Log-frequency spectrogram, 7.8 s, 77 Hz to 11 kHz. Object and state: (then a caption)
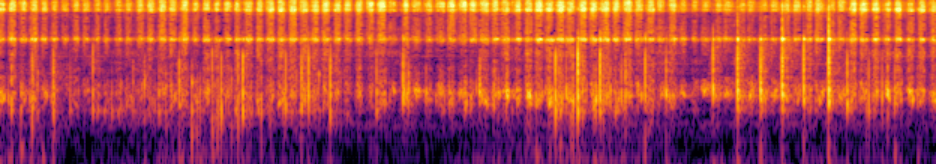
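Dry unglazed terracotta pot. A small, hollow, unglazed, dry terracotta clay pot made of stacked sections is held close to the mic and scratched and rubbed with fingernails. The result is a dense run of quick, dry scratches and rasps centred in the midrange around 500 Hz, with a faint steady high tone underneath and almost no low end.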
